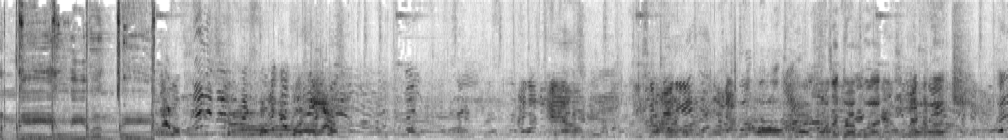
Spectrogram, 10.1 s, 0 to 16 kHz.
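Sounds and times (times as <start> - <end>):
adult chatter: 0.0 - 10.0
children's voices: 1.5 - 10.0.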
